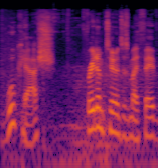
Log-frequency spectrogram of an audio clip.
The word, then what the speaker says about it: Łukasz: By the way, I believe Luke is Lukasz in Polish, pronounced Łukasz.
